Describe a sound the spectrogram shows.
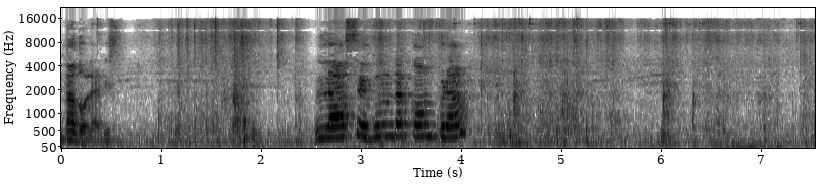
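Paper crinkles and rustles as it is pulled from a box.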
